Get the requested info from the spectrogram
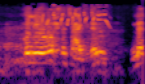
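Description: A voice reading aloud in Kabyle, with small birds chirping in the background, a few high, short, falling chirps in the second half.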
